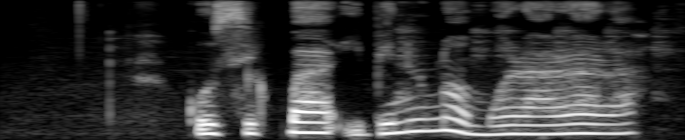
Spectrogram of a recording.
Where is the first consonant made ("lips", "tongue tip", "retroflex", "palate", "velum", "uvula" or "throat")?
velum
